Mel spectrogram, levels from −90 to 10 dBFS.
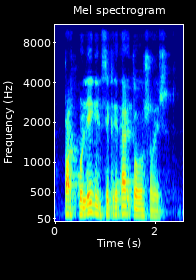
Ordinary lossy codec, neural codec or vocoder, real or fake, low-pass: AAC, 48 kbps; codec, 44.1 kHz, 2.6 kbps, SNAC; fake; 9.9 kHz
